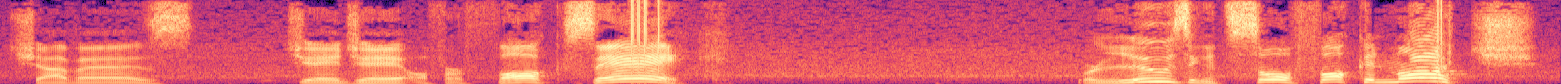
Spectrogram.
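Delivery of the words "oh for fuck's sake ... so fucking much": high, loud, drawn-out wail; raging at the game, stretching the words; frustrated yelling. Real, not acted. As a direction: yell slowly in real exasperation. Losing chance after chance.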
